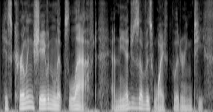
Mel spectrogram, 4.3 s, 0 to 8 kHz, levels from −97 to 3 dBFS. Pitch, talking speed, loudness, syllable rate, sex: 100 Hz, 185 wpm, -19 LUFS, 5.1 syllables/s, male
